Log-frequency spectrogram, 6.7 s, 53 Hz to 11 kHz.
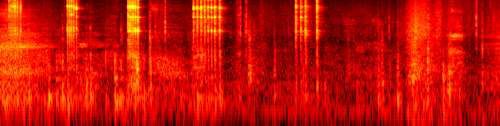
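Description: Ratchet turning a bolt in the engine bay of a Mercedes 300E W124, several short bursts of quick clicking separated by quiet pauses, close and fairly faint.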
